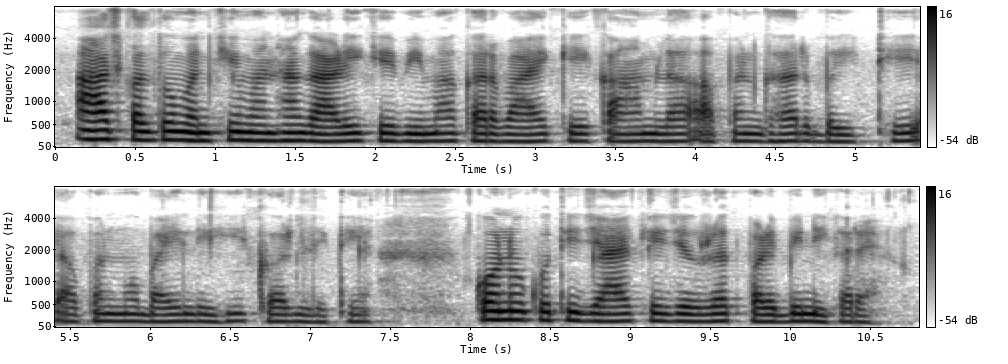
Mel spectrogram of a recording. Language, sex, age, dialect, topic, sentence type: Chhattisgarhi, female, 18-24, Western/Budati/Khatahi, banking, statement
